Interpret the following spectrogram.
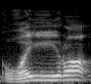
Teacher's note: غیر میں را پر زبر ہے، را کو پر کر کے پڑھیں گے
